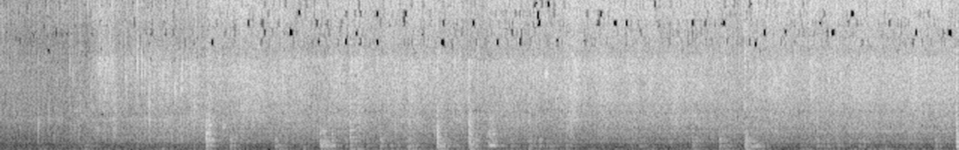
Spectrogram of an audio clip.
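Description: Sliced onions and ginger-garlic paste sizzling in hot oil in a kadai, the sizzle growing louder about a second in as they are stirred. A steel spatula scrapes and knocks against the pan a few times.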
